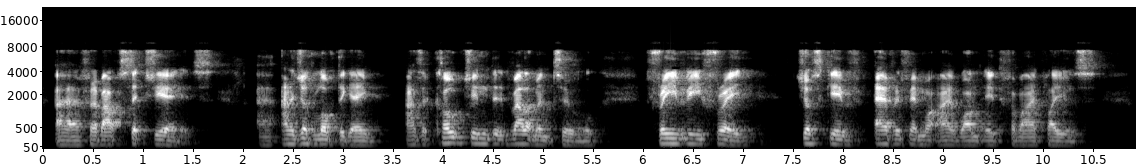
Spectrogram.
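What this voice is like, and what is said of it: Manchester accent. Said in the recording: “I've been doing 3v3 in Manchester, you can probably tell from my accent”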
